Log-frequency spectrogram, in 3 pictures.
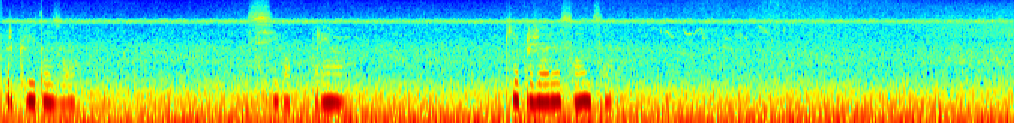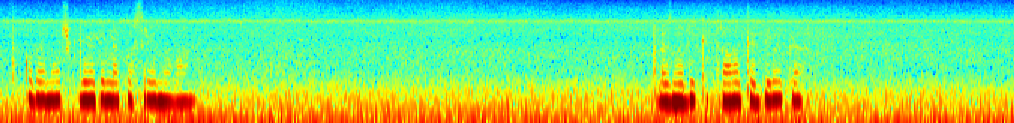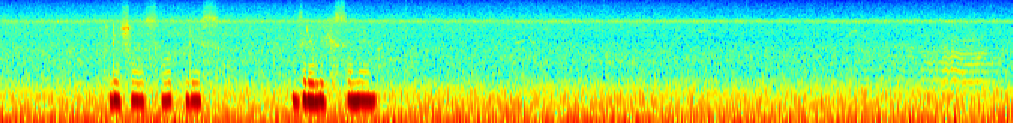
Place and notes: meadow poems, Piramida, Slovenia - red
meadow, spoken words, grass ears, wind, crickets, traffic noise from afar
